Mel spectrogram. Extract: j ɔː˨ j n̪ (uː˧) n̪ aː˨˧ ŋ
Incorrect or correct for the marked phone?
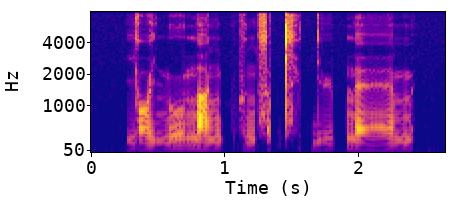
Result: incorrect: uː˥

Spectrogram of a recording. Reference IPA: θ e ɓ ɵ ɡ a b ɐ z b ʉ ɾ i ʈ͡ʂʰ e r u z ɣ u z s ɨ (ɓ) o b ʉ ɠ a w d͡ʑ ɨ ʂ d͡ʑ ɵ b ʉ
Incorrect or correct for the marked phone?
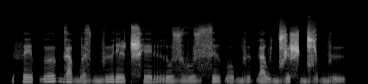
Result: correct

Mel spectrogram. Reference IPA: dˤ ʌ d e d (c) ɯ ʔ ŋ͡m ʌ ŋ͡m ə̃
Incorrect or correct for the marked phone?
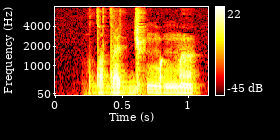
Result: incorrect: ɟ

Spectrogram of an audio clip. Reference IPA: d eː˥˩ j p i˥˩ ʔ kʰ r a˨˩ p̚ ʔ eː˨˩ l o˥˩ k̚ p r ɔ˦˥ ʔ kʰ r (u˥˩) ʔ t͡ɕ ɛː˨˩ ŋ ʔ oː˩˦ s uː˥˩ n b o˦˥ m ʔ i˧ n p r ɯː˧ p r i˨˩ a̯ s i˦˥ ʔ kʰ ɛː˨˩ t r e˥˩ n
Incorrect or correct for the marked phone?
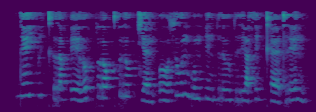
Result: correct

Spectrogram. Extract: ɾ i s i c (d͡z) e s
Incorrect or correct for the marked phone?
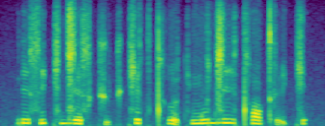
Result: correct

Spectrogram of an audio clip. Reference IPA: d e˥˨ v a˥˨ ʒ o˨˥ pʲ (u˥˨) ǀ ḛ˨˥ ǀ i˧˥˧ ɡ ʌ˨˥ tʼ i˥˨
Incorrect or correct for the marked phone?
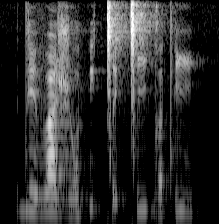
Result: correct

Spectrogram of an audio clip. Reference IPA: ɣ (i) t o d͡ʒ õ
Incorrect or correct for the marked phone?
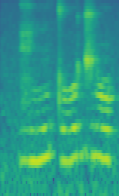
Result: incorrect: ĩ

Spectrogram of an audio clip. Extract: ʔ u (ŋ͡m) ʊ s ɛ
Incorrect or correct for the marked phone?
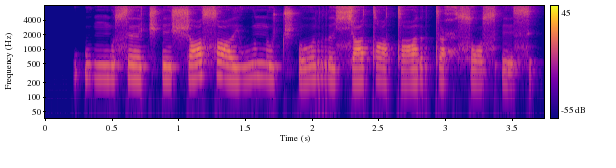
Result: correct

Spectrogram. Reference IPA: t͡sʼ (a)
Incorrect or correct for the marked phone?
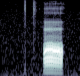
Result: incorrect: ɑ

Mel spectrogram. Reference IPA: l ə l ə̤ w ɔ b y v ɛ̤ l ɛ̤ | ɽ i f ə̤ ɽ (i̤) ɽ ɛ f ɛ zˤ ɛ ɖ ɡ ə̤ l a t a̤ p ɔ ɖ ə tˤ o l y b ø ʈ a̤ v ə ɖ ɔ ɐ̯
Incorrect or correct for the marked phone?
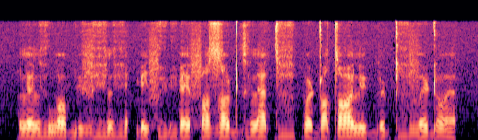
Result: correct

